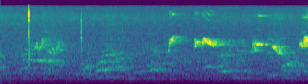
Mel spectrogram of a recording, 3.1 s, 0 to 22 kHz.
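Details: Red-whiskered bulbul used as a trapping decoy on 5 October 2018 to call in wild birds: after a quiet start, brief clear whistled phrases arrive in two short bursts, the second louder, over soft background murmur.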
